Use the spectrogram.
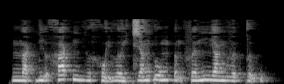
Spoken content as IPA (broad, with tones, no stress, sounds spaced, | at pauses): n a˨˩ k̚ l ḭ˧˨ ə̯ h a˦˥ k̚ ŋ i̤˨˩ ə̯ h o̰˧˨ j l ə˧˩ j t͡ɕ a˨˦ ŋ ɗ o˨˦ m ʔ ə̰˧˨ n f ɛ˨˦ n ɲ a˧ ŋ v ɛ˨˩ p̚ z ə̰˧˨ w ʔ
